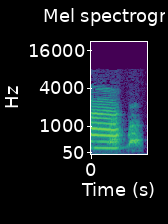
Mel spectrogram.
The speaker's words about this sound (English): sorry, my dog is going on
